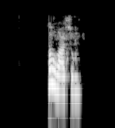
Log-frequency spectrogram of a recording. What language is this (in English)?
Bashkir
